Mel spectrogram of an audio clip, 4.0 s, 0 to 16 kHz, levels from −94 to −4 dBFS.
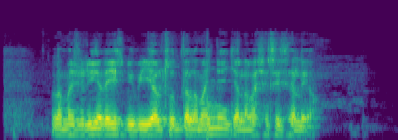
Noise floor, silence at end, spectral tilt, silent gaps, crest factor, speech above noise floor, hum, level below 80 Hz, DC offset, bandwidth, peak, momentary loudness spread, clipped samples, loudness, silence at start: -63 dBFS; 0.8 s; -7 dB/octave; none; 18 dB; 46 dB; none; -58 dBFS; under 0.1%; 7.4 kHz; -2 dBFS; 9 LU; under 0.1%; -18 LUFS; 0.5 s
